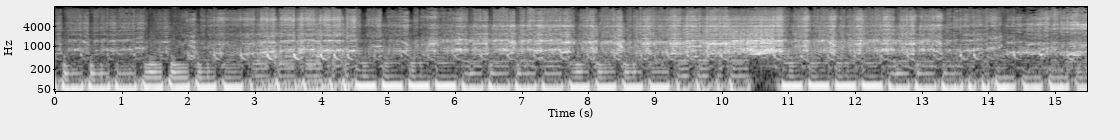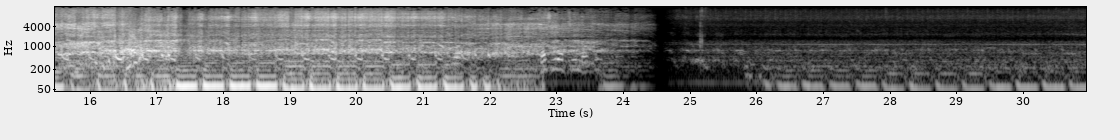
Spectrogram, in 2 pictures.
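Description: Bass-heavy electronic music played loud through a car's Ground Zero GZHW 30X 12-inch subwoofer, with deep, repeating bass notes. About 23 seconds in, the music fades out and the sound drops to a much quieter level.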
